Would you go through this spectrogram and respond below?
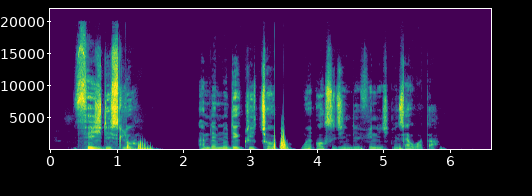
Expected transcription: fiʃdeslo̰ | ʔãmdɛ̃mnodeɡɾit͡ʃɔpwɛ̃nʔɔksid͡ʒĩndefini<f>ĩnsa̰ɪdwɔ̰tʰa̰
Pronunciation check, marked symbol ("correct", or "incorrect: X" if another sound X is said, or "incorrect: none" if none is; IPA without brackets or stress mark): incorrect: ʃ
